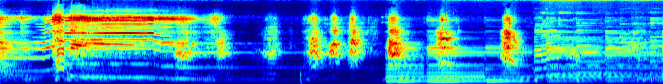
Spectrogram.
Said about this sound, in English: The scene fades up to a family of Old English sheepdog puppies playing and barking in a wood-paneled suburban den somewhere, with mellow guitar music in the background.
